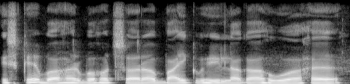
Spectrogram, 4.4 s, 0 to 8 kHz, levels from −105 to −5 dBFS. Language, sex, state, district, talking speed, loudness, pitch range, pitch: Hindi, male, Jharkhand, Palamu, 125 wpm, -14 LUFS, 120-135 Hz, 125 Hz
